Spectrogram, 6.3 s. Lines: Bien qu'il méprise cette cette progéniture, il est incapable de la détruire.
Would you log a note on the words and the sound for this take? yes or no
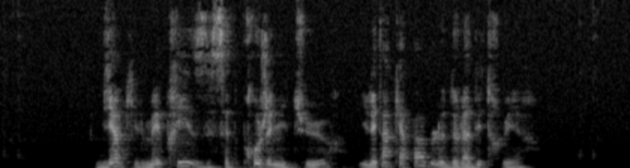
yes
